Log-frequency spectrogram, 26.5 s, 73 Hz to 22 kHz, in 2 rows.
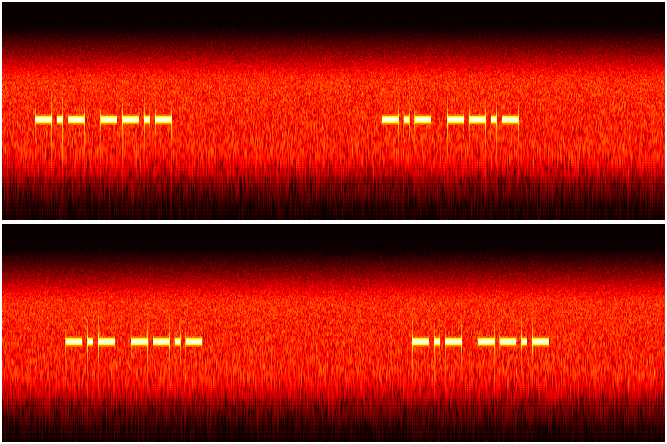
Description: Morse code, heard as a keyed tone, machine-sent, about 11 wpm, 1020 Hz. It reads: KQ KQ KQ KQ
